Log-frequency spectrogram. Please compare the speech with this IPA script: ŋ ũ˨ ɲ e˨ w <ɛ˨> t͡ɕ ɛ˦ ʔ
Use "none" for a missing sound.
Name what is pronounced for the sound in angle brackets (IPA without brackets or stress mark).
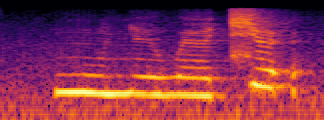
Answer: ɛ˨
